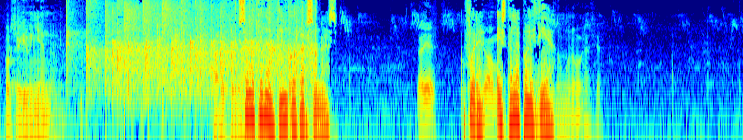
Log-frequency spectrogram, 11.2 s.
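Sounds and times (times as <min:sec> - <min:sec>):
speech: 0:00.1 - 0:01.4, 0:03.2 - 0:05.3, 0:06.3 - 0:09.1
audience applause: 0:01.0 - 0:04.9.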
